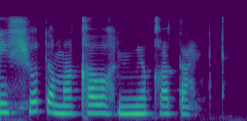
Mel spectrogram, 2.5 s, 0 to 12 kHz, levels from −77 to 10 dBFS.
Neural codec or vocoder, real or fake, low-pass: codec, 16 kHz, 2 kbps, X-Codec, HuBERT features, trained on balanced general audio; fake; 7.2 kHz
